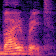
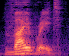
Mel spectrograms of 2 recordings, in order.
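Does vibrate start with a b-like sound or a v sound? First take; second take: b-like; v. First: It starts with a b-like sound, lips touching. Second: It starts with a v sound, lips not touching. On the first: The speaker calls it wrong. "vibrate보다는" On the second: The speaker calls it right. "V 사운드는 양입술이 절대 윗입술, 안입술이 안 닿는다라는 거"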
